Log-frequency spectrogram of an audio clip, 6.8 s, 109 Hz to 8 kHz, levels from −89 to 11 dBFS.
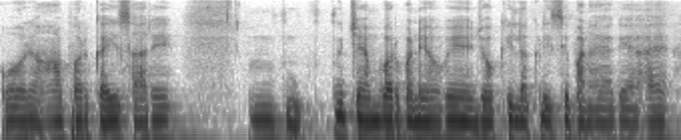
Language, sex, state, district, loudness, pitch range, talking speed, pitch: Hindi, male, Jharkhand, Ranchi, -16 LUFS, 95-100 Hz, 150 wpm, 100 Hz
